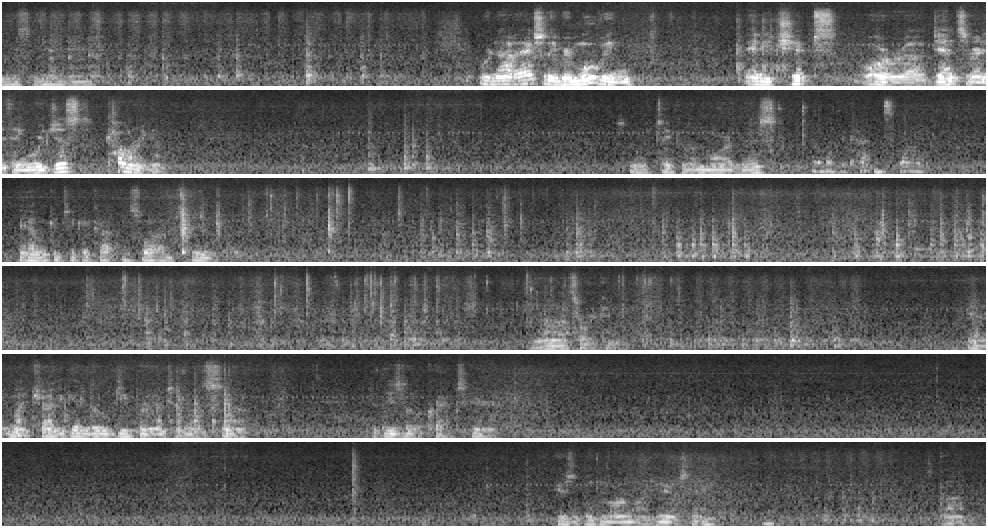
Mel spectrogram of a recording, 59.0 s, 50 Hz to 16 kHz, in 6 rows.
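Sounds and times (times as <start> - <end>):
room hiss: 0.0 - 59.0.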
